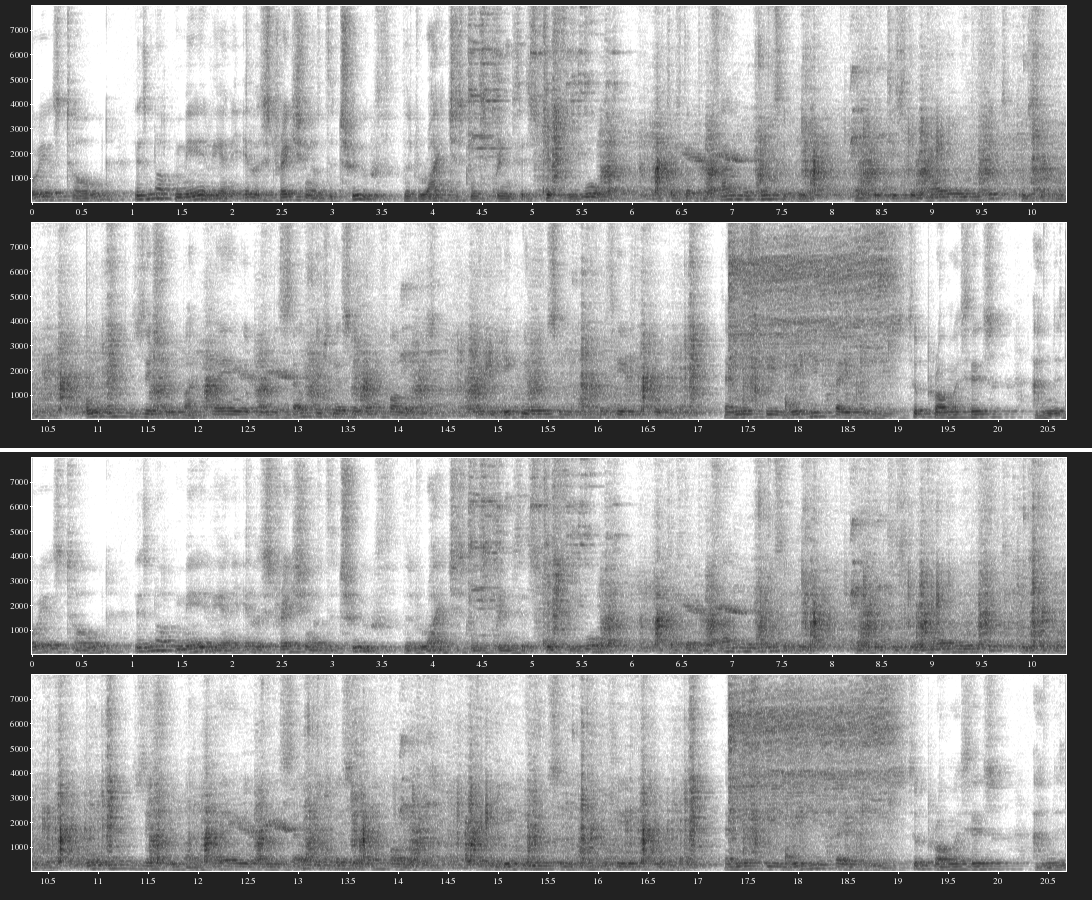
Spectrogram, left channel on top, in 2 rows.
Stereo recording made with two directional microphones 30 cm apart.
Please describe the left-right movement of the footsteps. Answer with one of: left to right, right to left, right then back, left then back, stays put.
right then back.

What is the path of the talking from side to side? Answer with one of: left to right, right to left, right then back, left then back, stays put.
stays put.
